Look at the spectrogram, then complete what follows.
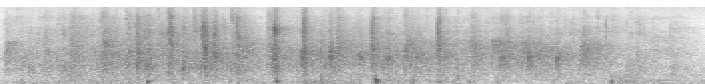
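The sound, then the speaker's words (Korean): Audience applause welcoming three guests of a fact-check team: a dense, steady patter of many hands clapping for about five seconds at a fairly even loudness, with no talking over it. “네, 세분 나와주셨는데 우선 박수 부탁드립니다.”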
